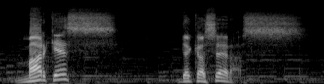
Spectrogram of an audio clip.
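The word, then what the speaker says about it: Marqués de Cáceres: It is called Marques de Caseras. Marques de Caseras. I have to pronounce it with the correct pronunciation.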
